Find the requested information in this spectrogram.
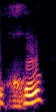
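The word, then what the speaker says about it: ῥῶ: que a gente lê tem o desenho da nossa letra P é o Ro e o som é de R como da palavra rolado depois nós temos como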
